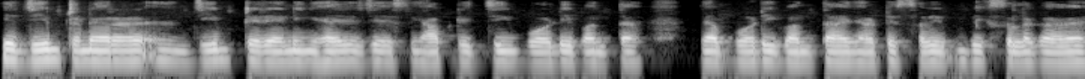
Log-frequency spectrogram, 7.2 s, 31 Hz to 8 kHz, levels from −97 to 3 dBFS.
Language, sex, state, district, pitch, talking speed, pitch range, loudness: Hindi, male, Bihar, Jamui, 110 Hz, 165 wpm, 105-115 Hz, -18 LUFS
